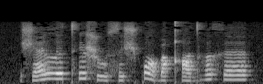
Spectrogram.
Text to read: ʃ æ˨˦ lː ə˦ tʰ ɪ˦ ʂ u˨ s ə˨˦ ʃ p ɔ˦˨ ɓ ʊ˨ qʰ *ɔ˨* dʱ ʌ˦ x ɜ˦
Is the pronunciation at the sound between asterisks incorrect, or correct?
incorrect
